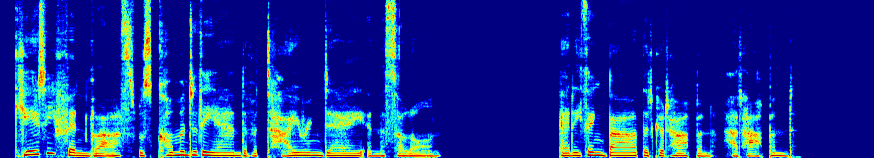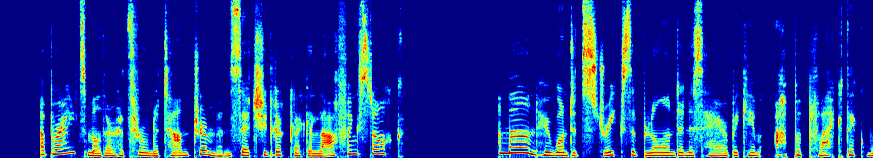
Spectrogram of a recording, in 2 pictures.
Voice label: Audiobook

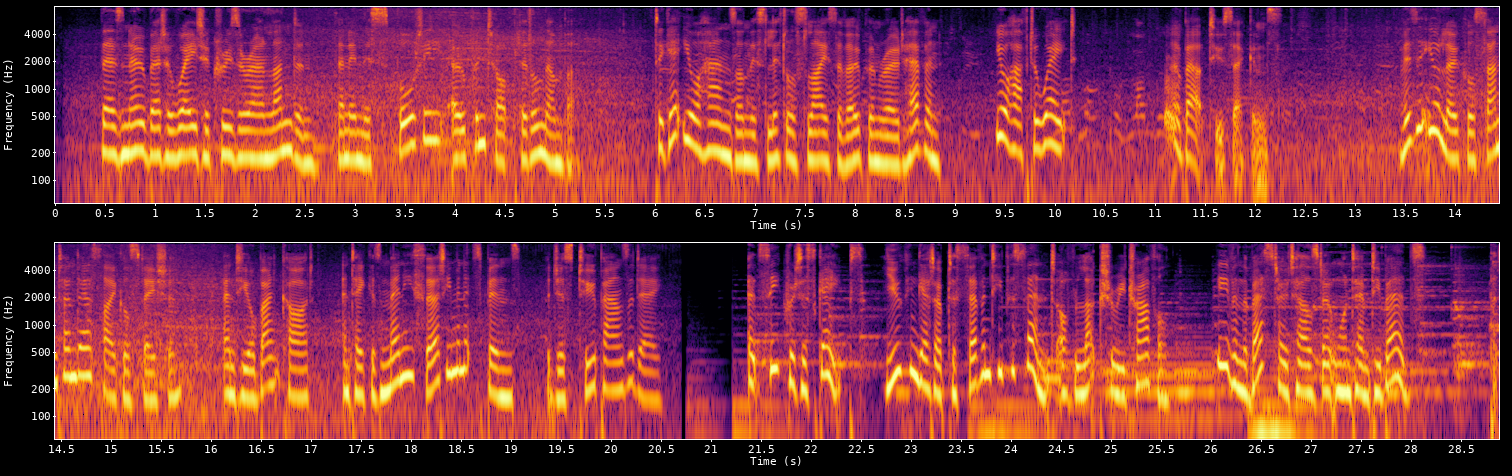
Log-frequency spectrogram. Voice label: Commercial

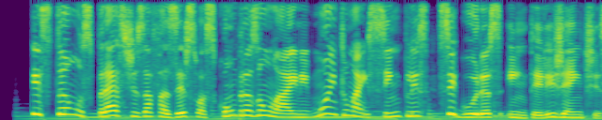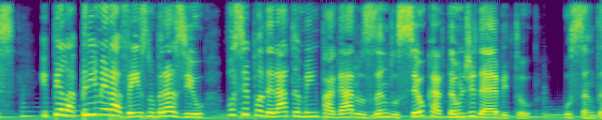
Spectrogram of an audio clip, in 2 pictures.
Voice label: Brazilian Portuguese; Portuguese-Brazilian, Male, Home Studio, 30s-50s

